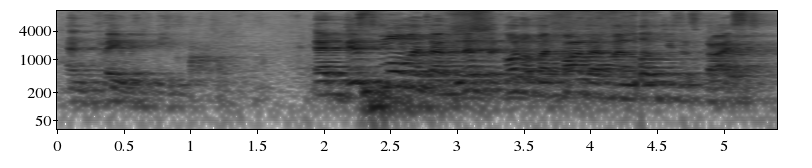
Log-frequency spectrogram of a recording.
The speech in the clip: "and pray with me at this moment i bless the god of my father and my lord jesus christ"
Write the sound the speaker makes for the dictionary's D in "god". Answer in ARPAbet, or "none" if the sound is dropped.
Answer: D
